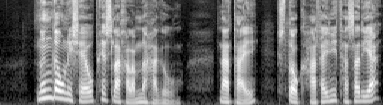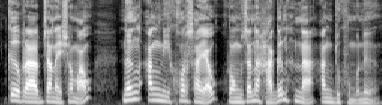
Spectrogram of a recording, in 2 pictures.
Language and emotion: Bodo, disgusted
